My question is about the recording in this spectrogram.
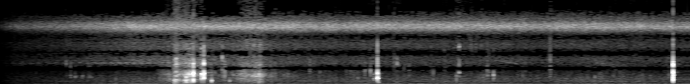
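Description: Steady high-pitched insect chorus, like crickets, running through, with a patch of rustling and clicks about two to three seconds in and single sharp clicks about halfway and near the end, as a cat walks on and sniffs along a rotting log.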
